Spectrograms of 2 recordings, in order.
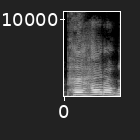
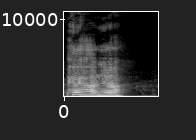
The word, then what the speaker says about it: pH: 그래서 pH 농도라고 안 하고 이제 생물 시간에 생물 선생님이 폐하 농도라고 하는데, 왜 폐하냐? H는 이제 독일어식 발음이고, P 역시 폐 역시 이제 영어의 P를 독일어식으로 발음을 한 겁니다.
